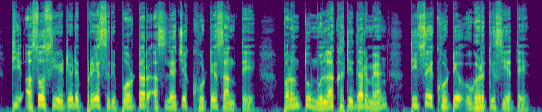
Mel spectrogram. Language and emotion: Marathi, neutral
